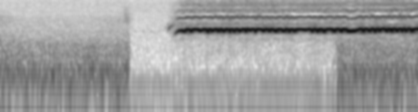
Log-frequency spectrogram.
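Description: A whistle blown in one long, steady, high-pitched blast starting about a second in: a signal calling a child forward to give their name.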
